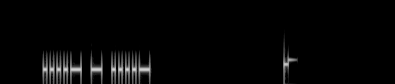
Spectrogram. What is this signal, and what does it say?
Morse code, heard as a keyed tone, about 34 wpm, 700 Hz. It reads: 4T4
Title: Common Cut Numbers - 3-Digit 35wpm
